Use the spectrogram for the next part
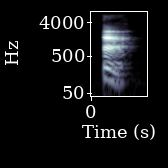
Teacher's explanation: the second sound ah is very very short it comes out in a very short bursts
